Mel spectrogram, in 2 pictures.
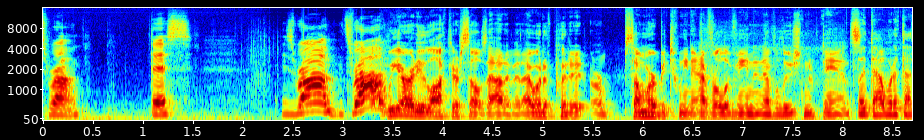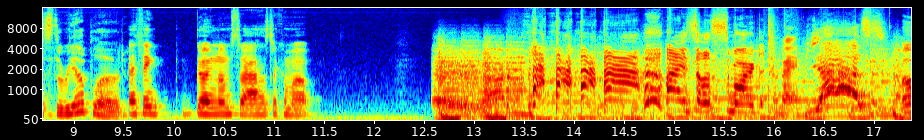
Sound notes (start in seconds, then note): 13.4 laughs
